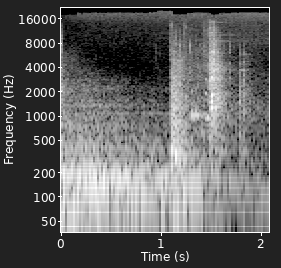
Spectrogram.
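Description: From a trailer for the movie Toad Road: a low rumbling hum runs underneath, then a sharp, dull punch lands with a thud, followed half a second later by a second, softer impact as someone gets knocked out.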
